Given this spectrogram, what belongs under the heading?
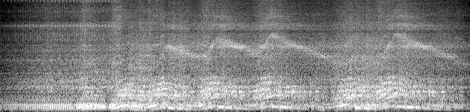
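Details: DF Goblin kit car on its first engine start after priming the fuel system: the engine idles, then blips up in several clean rising-and-falling revs without knocking or misfire; normal, free-revving.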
